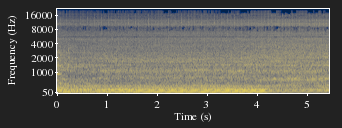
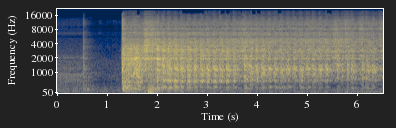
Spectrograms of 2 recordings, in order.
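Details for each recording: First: Holden VL with newly installed RB30 turbo engine, running with no shifter fitted yet: a steady, even six-cylinder drone with no misfires, then revs settle lower and smooth. It is running much better than before, normal running. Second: Holden VL Turbo with RB30 engine, first start attempt after install: steady starter cranking at about four turns per second that never catches; cranks but no start for lack of fuel, which was then added.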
